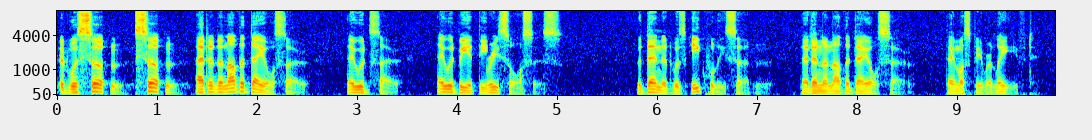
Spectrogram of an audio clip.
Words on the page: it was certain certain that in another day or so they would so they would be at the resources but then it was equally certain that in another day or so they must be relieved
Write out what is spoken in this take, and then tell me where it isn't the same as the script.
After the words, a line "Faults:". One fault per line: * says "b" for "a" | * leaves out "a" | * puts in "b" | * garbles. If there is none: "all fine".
it was certain certain that in another day or so they would so they would be at the resources but then it was equally certain that in another day or so they must be relieved
Faults:
all fine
